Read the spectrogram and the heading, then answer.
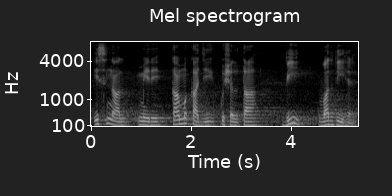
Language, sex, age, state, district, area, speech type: Punjabi, male, 30-45, Punjab, Jalandhar, urban, spontaneous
